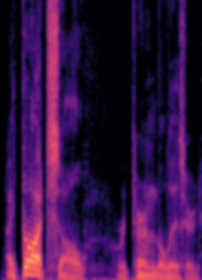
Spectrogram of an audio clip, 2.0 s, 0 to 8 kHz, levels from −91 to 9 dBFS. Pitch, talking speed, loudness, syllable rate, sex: 105 Hz, 180 wpm, -19 LUFS, 5.5 syllables/s, male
